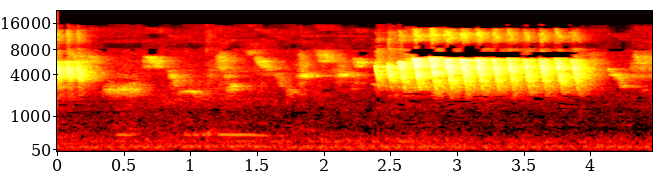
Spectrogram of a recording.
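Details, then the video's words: Bushlark song for training caged birds: scattered high chirps and short slurred notes, then a sustained, loud, rapidly pulsing high trill of about a second and a half. "Kumpulan masteran burung branjangan terbaru tahun 2022"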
